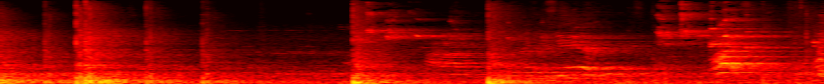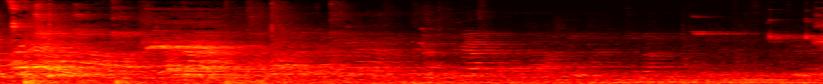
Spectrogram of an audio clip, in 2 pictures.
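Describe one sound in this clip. Sneakers squeak on the wooden floor.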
